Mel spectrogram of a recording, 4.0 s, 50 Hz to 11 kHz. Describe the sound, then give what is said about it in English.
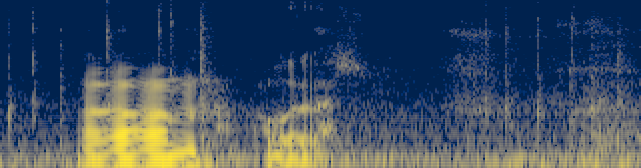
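Faint, irregular keyboard clicks of someone typing a tweet, partly masked by a loud sustained hummed tone and a short voiced sound, with the soft typing continuing afterward. “Can you co-host of one of the most popular podcasts in Packer fandom not carry the day for 5 seconds while I tweet?”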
